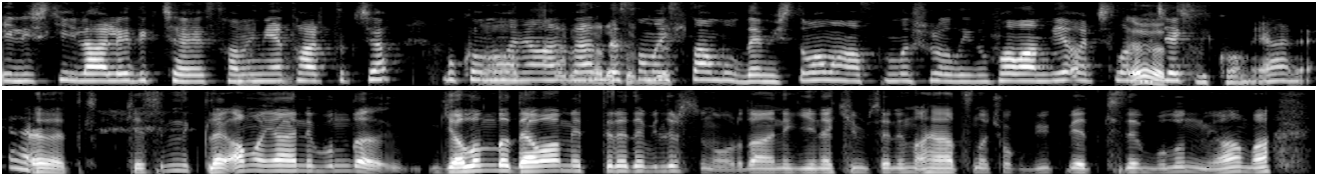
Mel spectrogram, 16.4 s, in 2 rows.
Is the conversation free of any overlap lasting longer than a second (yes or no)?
no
